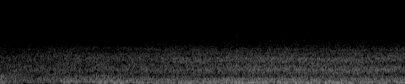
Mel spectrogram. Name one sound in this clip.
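A car drives past along a street.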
